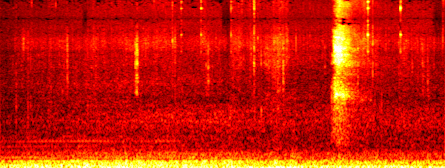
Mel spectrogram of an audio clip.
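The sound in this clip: A car drives on a road with a loud, steady low rumble that holds throughout without a break, marked by one brief hiss partway through.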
